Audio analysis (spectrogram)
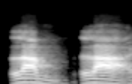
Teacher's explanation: la suaranya keluar dari tepi lidahnya ini, Bu. Kiri dan kanan.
